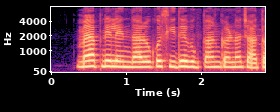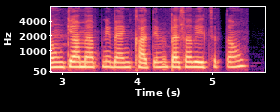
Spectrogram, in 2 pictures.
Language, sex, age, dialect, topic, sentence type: Hindi, female, 18-24, Hindustani Malvi Khadi Boli, banking, question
